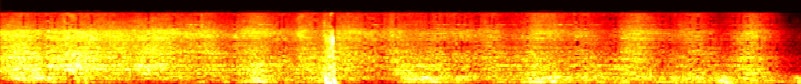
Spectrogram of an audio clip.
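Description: Handling noise: the camera's microphone rubbing and scraping against shirt fabric and a card, with a sharp knock about three seconds in. The rubbing stops just before the end.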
